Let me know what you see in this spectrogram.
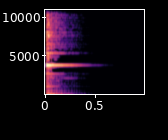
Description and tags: STAB 019 mastered 16 bit
An electronic percussive stab. A little electronic metallic percussion
sound. Created with Metaphysical Function from Native Instruments.
Further edited using Cubase SX and mastered using Wavelab.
